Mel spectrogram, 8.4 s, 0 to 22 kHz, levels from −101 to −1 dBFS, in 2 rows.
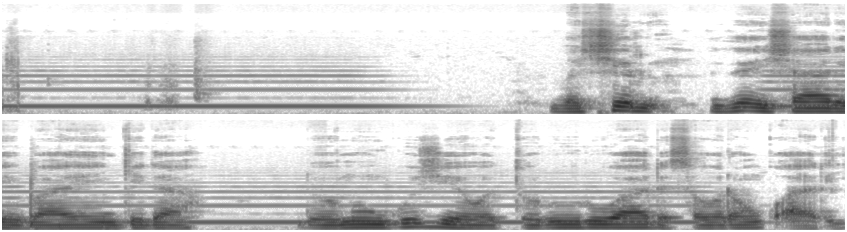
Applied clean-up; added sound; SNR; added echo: none; Wind instrument, woodwind instrument; 13 dB; none.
